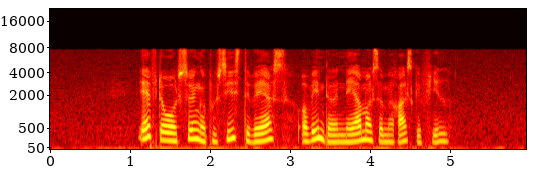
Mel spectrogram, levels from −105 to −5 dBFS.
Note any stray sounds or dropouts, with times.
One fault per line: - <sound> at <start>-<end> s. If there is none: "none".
none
